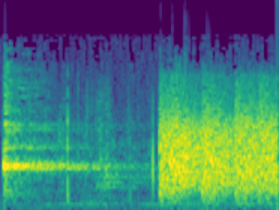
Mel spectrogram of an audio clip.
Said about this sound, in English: Three guns fired at the sound, and the sergeant fired at the gun flash.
